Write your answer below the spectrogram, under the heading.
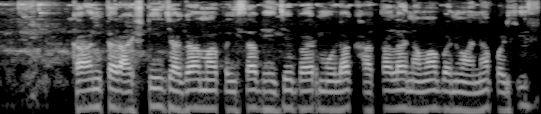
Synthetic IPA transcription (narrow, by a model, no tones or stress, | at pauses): kaənt̪əɾaʂʈiːd͡ʒʱəɡamapəjsabʱed͡ʑebəɾmolakʰat̪alanəʋabənʋanapəɽ̤i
